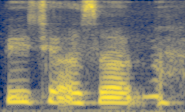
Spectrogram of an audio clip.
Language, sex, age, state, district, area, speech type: Kashmiri, female, 45-60, Jammu and Kashmir, Baramulla, rural, spontaneous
